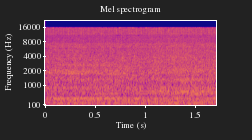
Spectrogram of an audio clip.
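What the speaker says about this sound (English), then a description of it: "Engine sounds very good." A 2006 Mercedes-Benz S430 4Matic idles steadily, a smooth even engine hum at moderate volume with no voices, briefly heard.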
